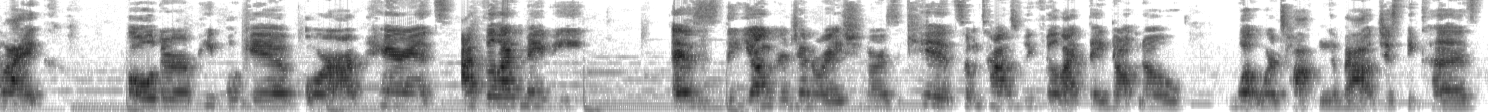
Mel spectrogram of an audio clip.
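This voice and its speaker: A woman's voice: medium pitch, sharp tone, rough recording. A woman in her twenties, a guest on a casual chat show, talking earnestly with restarts then firm emphasis. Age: 20s.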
